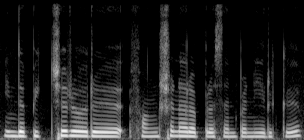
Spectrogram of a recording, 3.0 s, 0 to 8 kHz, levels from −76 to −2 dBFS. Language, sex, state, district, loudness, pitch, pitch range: Tamil, female, Tamil Nadu, Nilgiris, -17 LUFS, 240 Hz, 225-255 Hz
